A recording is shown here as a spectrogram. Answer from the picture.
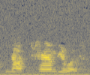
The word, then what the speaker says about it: noctambulous: And noctambulous. Did I pronounce that perfectly? – Yes, you did. You did it perfect.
